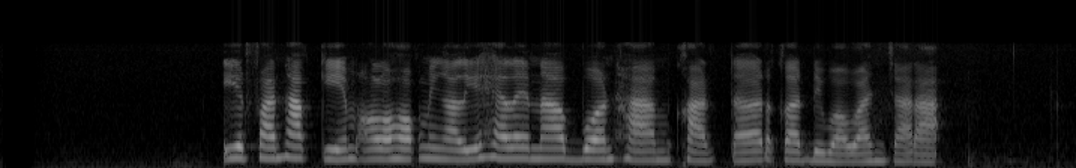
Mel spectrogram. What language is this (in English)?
Sundanese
